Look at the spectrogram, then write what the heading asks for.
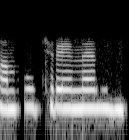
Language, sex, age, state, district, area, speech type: Hindi, female, 45-60, Uttar Pradesh, Ayodhya, rural, conversation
